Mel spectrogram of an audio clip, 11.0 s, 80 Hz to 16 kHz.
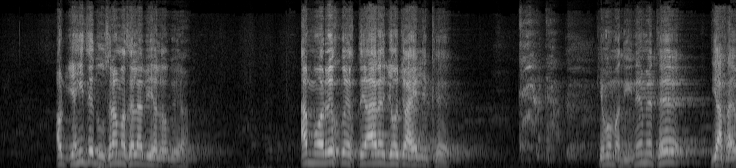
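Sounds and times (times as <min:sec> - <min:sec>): man coughing: 0:07.8 - 0:09.0.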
